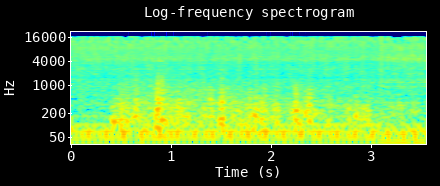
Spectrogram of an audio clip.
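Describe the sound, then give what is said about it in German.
Steady, blustery wind roars and buffets without pause on a ship at sea as the weather worsens, heavy low rumbling gusts swelling and easing over the sound of rough water around the ship. No voices. “Das Wetter wird immer schlechter.”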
